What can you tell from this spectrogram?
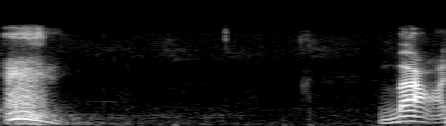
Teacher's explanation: بعد موتها عین درمیان حلق سے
